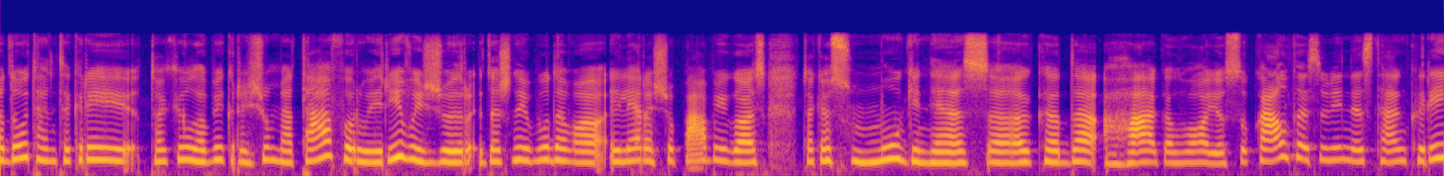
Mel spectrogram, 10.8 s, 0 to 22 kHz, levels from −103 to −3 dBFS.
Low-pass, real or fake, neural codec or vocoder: 10.8 kHz; fake; vocoder, 24 kHz, 100 mel bands, Vocos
